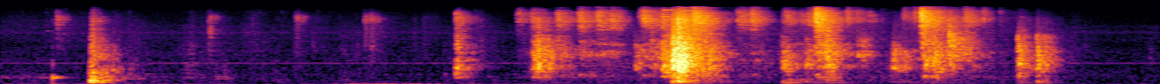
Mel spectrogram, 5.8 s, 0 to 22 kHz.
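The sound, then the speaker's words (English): A dog whimpers and whines while being put in a crate at almost 9 o'clock at night, amid a run of short rattling, shuffling bursts that grow busier toward the end, with no one talking. “Please excuse me while I put my dog in the crate.”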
